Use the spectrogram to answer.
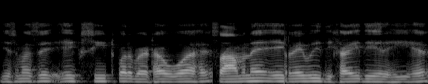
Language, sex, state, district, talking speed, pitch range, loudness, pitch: Hindi, male, Uttar Pradesh, Jyotiba Phule Nagar, 225 wpm, 125-140 Hz, -31 LUFS, 135 Hz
